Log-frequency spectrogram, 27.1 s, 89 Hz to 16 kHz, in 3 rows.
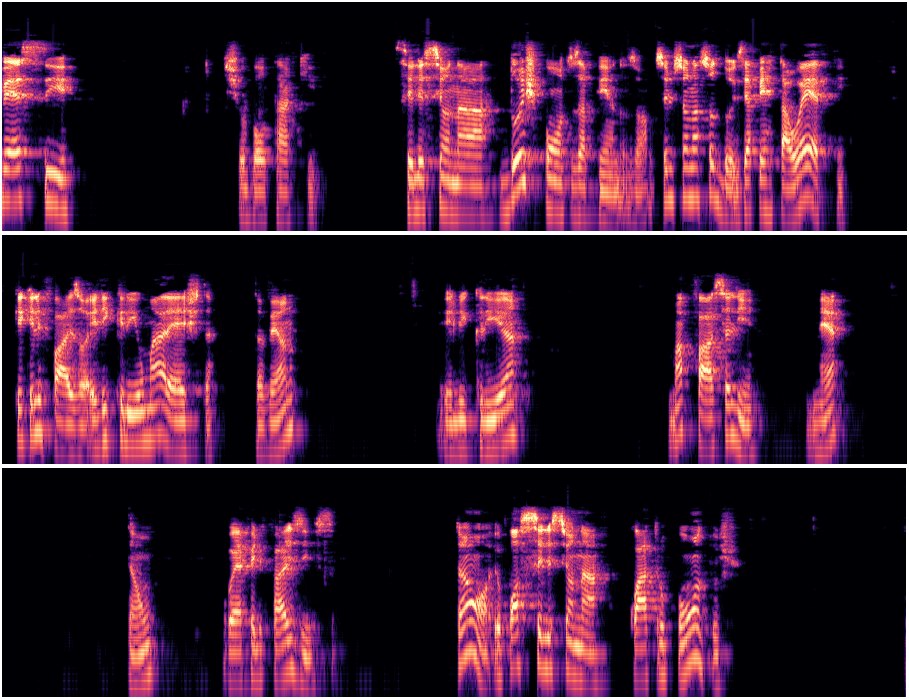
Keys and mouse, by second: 0.6 ctrl+z, 1.0 ctrl+z, 1.8 ctrl+z, 2.3 ctrl+z, 3.1 click, 3.3 middle click, 4.2-5.4 drag, 5.9 middle click, 8.5 f, 13.3-16.1 right drag, 15.9 f, 16.1 click, 20.8 ctrl+z, 22.0 ctrl+z, 22.6 ctrl+z, 23.3-24.7 middle drag, 24.7-27.1 drag.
